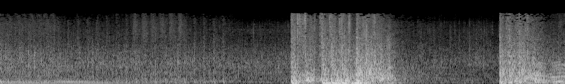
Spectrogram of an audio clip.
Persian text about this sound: خلافکاران دارن به همدیگه شلیک میکنن.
